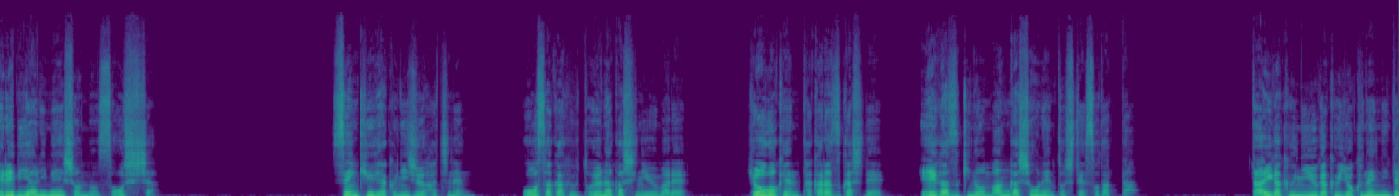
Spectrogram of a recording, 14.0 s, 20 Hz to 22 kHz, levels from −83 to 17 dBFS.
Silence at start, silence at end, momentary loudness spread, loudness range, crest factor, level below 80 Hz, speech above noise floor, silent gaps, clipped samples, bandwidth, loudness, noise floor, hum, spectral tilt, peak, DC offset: 0 s; 0 s; 14 LU; 5 LU; 20 dB; -56 dBFS; 47 dB; none; under 0.1%; 18.5 kHz; -24 LUFS; -71 dBFS; none; -5.5 dB/octave; -6 dBFS; under 0.1%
